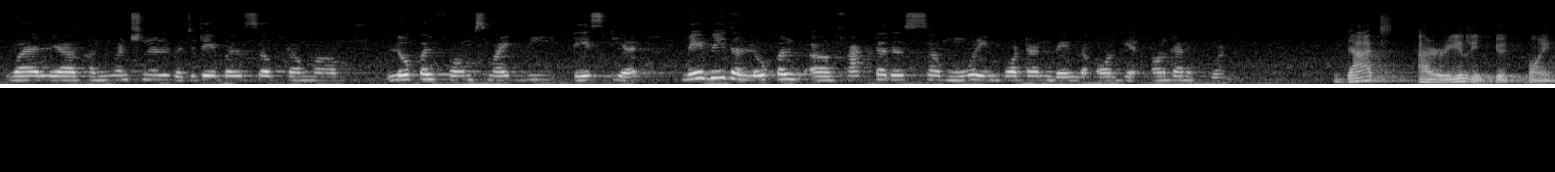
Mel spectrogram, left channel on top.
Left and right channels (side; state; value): right; silent; digital silence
